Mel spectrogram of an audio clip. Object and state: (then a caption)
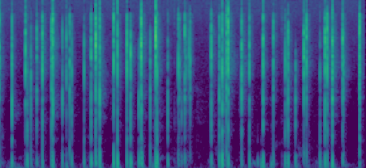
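Silicone cleansing pad. Long nails scratch a round, pale pink, textured silicone cleansing pad that is solid and palm-sized and held upright. The result is a rapid run of short, separate scratches, each a dry, crackly burst with a soft low thud underneath and a bright edge. Each scratch stops dead, with no ring.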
